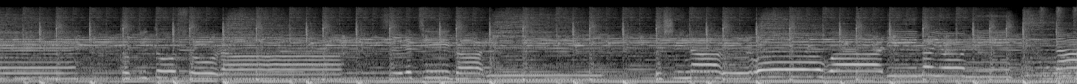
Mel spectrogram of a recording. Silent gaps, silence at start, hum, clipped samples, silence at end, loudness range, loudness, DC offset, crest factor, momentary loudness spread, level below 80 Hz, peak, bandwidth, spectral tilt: none; 0 s; none; under 0.1%; 0 s; 2 LU; -20 LUFS; under 0.1%; 16 dB; 4 LU; -34 dBFS; -4 dBFS; 15.5 kHz; -4.5 dB/octave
